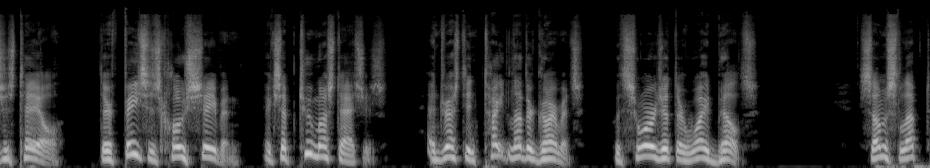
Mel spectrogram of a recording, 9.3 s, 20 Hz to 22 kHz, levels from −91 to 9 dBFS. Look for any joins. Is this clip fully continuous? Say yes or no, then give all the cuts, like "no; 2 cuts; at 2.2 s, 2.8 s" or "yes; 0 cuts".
yes; 0 cuts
